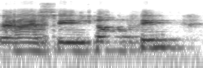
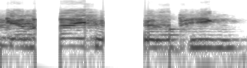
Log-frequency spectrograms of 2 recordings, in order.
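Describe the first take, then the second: First: Can is weak and linked; say is stressed. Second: Every word gets equal, strong stress. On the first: It is spoken the way native English speakers say it. The speaker calls it right. "এটাকে তারা উইক form বানায় দেবে ... সের উপর জোর পড়লো" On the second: It is spoken the way a Bengali speaker would say it. The speaker calls it wrong. "মানে প্রত্যেকটা ওয়ার্ডে জোর দেওয়া, বাংলায় যেমনি বলি"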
